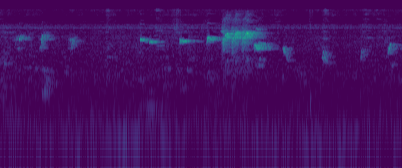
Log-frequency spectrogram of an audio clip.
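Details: Australasian bushlark of the parva race delivering thin high whistles and chirps in short spaced phrases, with one denser twittering flourish midway, over a faint constant high hiss.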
